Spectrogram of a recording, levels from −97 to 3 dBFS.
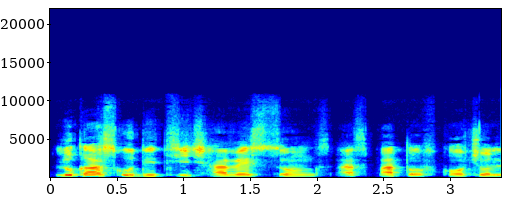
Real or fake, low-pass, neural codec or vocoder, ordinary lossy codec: fake; 10.8 kHz; vocoder, 44.1 kHz, 128 mel bands, Pupu-Vocoder; AAC, 48 kbps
